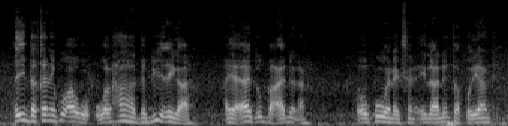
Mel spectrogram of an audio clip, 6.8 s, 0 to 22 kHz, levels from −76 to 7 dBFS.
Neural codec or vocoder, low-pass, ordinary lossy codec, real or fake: codec, 44.1 kHz, 3.4 kbps, Pupu-Codec; none; none; fake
